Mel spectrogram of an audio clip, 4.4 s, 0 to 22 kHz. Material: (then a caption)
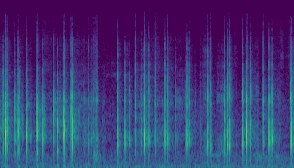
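Plastic. Fingertips tap and squeeze the clear plastic shell of a small, hollow retail blister pack of putty on a printed cardboard card, held in both hands in front of a microphone. About two dozen quick, crinkly plastic clicks come in irregular bursts, each sharp and dry with almost no ring, centered in the midrange around 800 Hz with bright edges.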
